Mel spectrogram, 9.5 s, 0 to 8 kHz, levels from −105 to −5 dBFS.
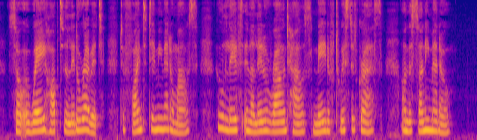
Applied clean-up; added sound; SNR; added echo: none; none; none; none.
